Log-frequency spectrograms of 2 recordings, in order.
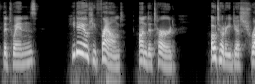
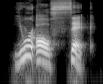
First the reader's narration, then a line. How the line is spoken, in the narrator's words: said Hideyoshi through his teeth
